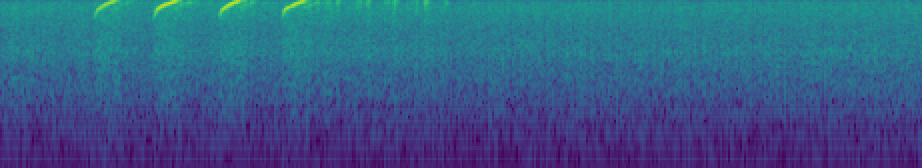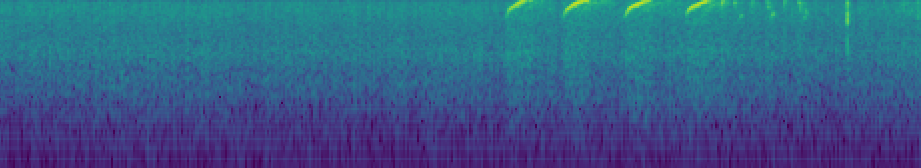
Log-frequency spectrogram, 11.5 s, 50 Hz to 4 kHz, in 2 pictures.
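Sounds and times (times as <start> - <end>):
unknown bird calling: 0.6 - 2.8, 8.9 - 10.9.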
